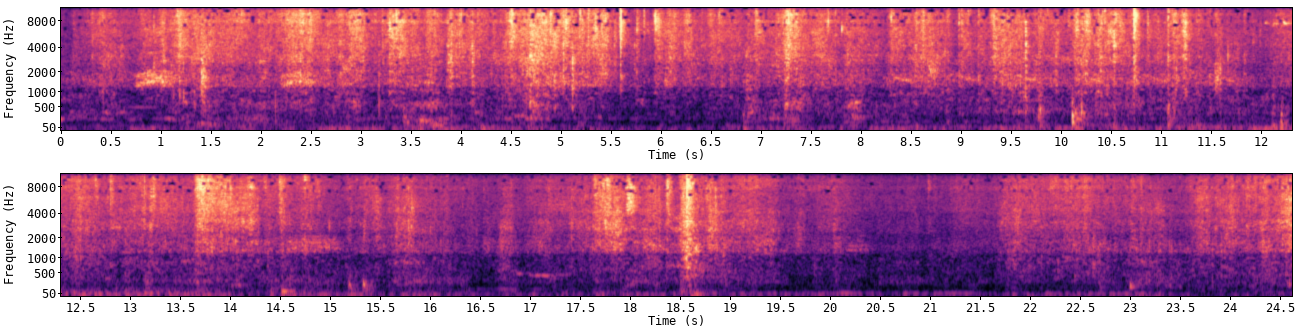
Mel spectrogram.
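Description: Footsteps scuffing and crunching over rubble and dry leaves, with clothing rustle and scattered small knocks, and one sharper knock about ten seconds in.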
